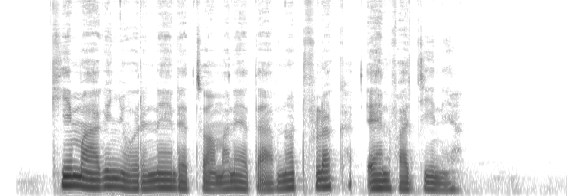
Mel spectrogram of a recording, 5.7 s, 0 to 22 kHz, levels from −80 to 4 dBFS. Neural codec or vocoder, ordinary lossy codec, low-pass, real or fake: none; none; none; real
